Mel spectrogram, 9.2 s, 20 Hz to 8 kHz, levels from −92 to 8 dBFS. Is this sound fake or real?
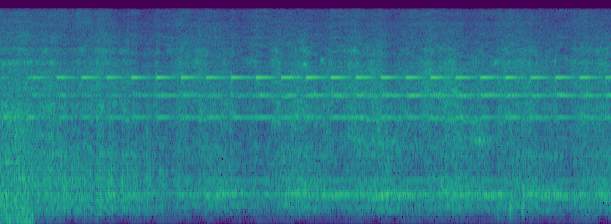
fake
